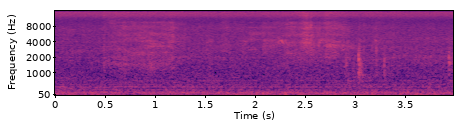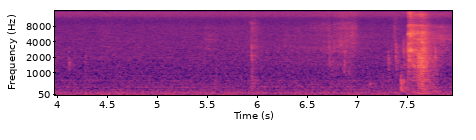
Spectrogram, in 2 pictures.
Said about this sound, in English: Bless you.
